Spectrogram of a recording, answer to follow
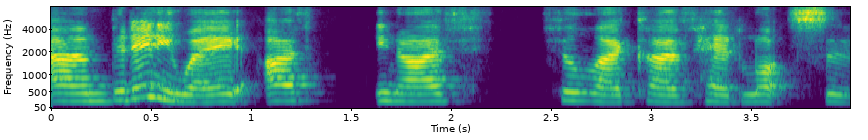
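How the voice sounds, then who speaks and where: With an Australian accent, a woman talks at a fairly high pitch with fairly even intonation. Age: 60s. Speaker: children's mindfulness teacher. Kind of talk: casual chat. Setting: video call.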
